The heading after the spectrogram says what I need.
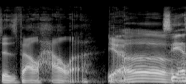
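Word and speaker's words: VA-11 Hall-A: hall a so now harlow which is then pronounced as Valhalla yeah yeah said it right yay go me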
